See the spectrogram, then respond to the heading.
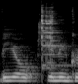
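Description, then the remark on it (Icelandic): Glasses clink together once in a toast, a bright, ringing chime cutting through a man's speech, which continues before and after the clink. “Við erum búin að skála, þú varst ennþá að þylja skáluna með”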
